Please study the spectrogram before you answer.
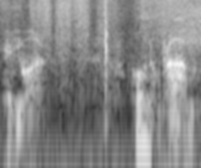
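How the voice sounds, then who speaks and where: A middle-aged man in a soft-spoken ASMR roleplay as a friendly candy shop owner, talking gently and unhurriedly close to the microphone. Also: low-pitched, heavy background noise. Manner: gentle, whispery, unhurried customer service.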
